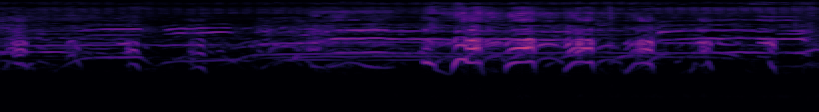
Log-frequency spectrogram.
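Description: Several women squealing and exclaiming in excitement, short rising-and-falling cries overlapping one another with few clear words; the bursts are busiest in the second half.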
